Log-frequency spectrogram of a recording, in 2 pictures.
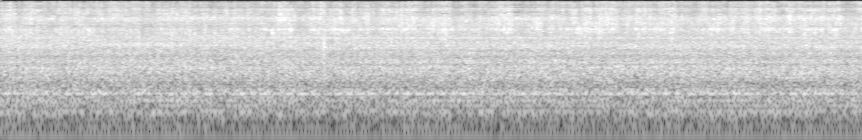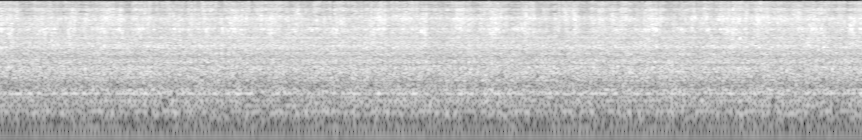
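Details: Magic Chef dehumidifier: steady low compressor hum with fan hiss, running evenly after a restart; compressor cuts out about every two minutes then restarts, repeating; short cycling, cause unknown.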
